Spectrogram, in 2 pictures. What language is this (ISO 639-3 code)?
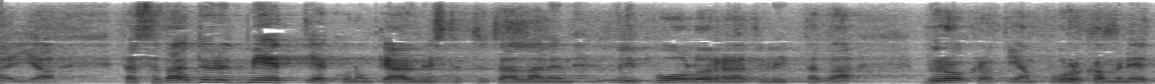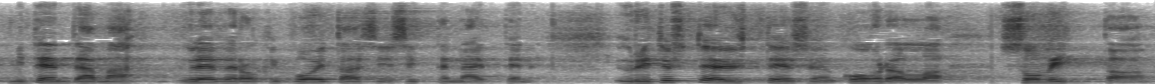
fin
